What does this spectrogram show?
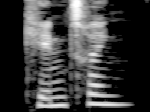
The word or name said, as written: kæntring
